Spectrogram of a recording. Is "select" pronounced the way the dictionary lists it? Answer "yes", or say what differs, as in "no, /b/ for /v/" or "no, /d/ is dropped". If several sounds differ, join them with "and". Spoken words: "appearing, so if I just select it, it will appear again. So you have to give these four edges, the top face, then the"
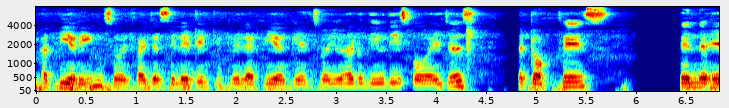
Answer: no, /k/ is dropped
